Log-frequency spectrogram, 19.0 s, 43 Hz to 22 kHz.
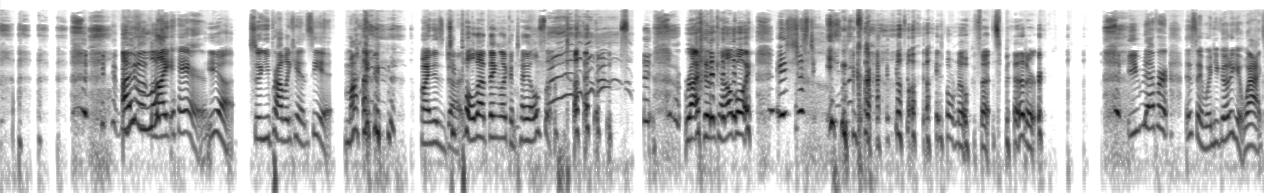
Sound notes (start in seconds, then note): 0.0 both laughing; 5.4 both laughing; 8.2 both laughing; 9.6 laughing; 13.3 both laughing; 15.6 laughs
